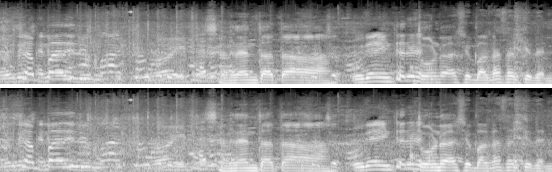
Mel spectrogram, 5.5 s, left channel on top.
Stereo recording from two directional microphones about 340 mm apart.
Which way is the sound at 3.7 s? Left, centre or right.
Centre.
